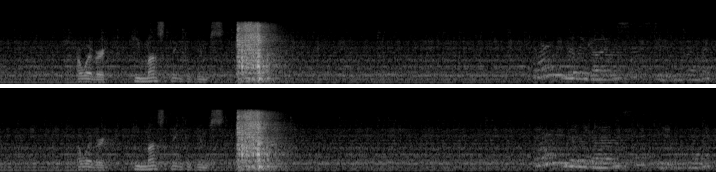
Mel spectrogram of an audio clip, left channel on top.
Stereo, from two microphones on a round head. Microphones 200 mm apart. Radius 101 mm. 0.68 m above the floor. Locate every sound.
0.8 s a man speaking: 50° left (ahead or behind), 0.7 m; by 2.3 s 5° right (ahead or behind), 0.8 m
2.4 s tearing paper: 10° left (ahead or behind), 1.1 m
5.3 s a woman speaking: 55° left (ahead or behind), 7 m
